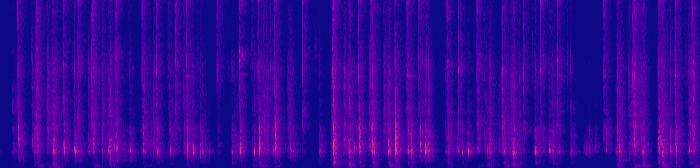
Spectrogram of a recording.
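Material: Plastic.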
